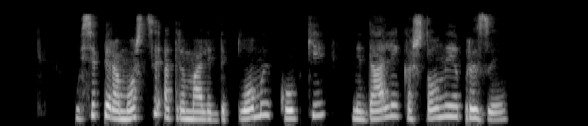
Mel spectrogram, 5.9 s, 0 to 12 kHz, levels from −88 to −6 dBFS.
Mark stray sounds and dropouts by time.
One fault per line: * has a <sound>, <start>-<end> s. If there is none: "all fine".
all fine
